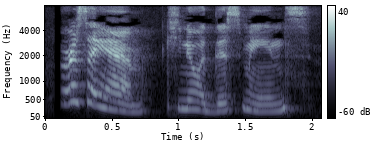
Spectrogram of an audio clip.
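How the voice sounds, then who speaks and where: A woman's voice: on the high side, sing-song, moderate pace, sharp tone, exaggerated voice. A woman voicing a brash, dramatic, bickering schoolgirl in an amateur comic fandub. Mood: smug.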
